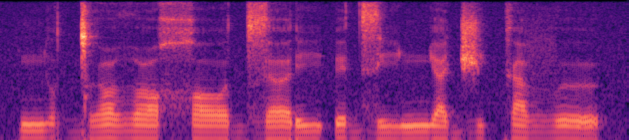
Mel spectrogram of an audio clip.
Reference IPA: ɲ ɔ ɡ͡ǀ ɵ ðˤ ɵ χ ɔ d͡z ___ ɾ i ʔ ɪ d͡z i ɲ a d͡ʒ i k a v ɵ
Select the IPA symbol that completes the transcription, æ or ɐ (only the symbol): ɐ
